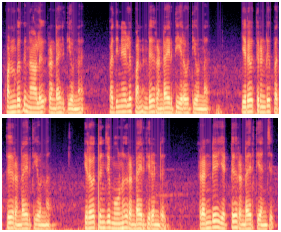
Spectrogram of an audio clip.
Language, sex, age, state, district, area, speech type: Tamil, male, 18-30, Tamil Nadu, Erode, rural, spontaneous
